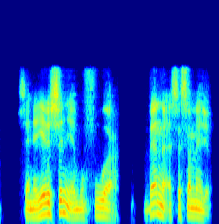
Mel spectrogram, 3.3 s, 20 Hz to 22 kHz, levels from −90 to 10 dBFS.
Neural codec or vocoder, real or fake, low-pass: codec, 16 kHz, 1.1 kbps, Voila-Tokenizer; fake; 7.2 kHz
